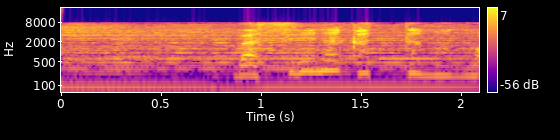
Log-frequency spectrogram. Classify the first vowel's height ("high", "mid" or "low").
low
